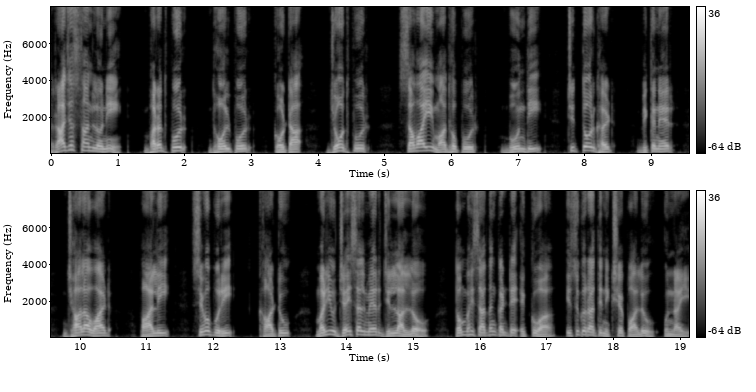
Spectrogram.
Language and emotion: Telugu, neutral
